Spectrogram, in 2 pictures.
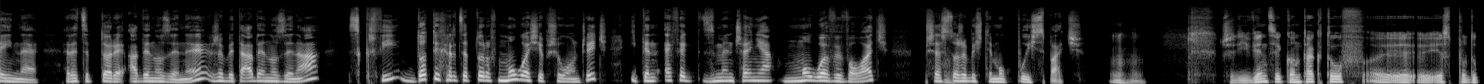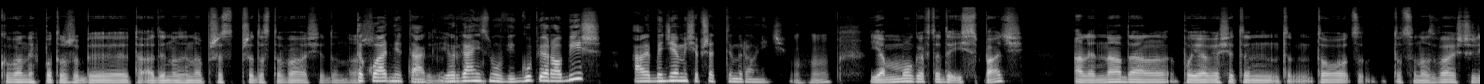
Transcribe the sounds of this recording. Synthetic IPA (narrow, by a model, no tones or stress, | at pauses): ɛjnɛ | ɾɛt̪sɛp̚t̪ɔɾɘʔad̪ɛnɔzɘnɘʐɛbɘt̪aːd̪ɛnɔzɘna | skɾfʲid̪ɔt̪ɘxɾɛt̪sɛp̚t̪ɔɾufmɔɡwaɕɛpʂɘwɔnt͡ʂɘt͡ɕ | it̪ɛnɛfɛk̚t̪zmɛnt͡ʂɛɲamɔɡwavɘvɔwat͡ɕ | pʂɛst̪ɔʐɛbɘɕt̪ɘmːukpujɕt͡ɕʲspa̰t͡ɕ | m̩mm̩ | t͡ʂɘlʲivʲjɛnt̪sɛjkɔnt̪akt̪uf | jɛ̰st̪̚pɾɔd̪ukɔvanɘxpɔt̪ɔʐɛbɘt̪a̰ʔa̰d̪ɛnɔzɛnapʂɛpʂɛd̪ɔst̪avawaɕɛd̪ɔnad̪ɔkwad̪ɲɛt̪akiɔɾɡaɲiszmːuvʲiɡwupʲɛɾɔbʲiʂ | alɛbɛɲd͡ʑɛmɘɕɛpʂɛt̪ːɘmɾɔɲit͡ɕm̩mm̩jamɔɡɛft̪ɛd̪ɘiɕspat͡ɕ | ʔalɛnad̪alpɔjavʲjaɕɛt̪ɛnt̪ɛnt̪ɔt̪ɔt̪ɔt̪sɔnazvawɛɕt͡ʂɘlʲi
